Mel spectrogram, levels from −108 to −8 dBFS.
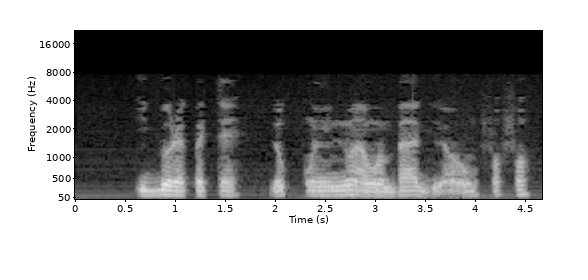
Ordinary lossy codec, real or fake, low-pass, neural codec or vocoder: AAC, 24 kbps; real; 19.8 kHz; none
